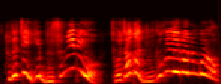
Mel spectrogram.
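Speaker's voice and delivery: high, agitated bystander's question; puzzled questioning. Acted. Townspeople asking about the uproar, high baffled demand. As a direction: demand to know what the commotion is. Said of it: "묻는 사람까지".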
